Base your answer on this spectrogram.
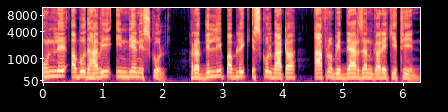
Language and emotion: Nepali, neutral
